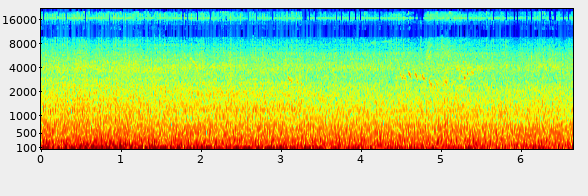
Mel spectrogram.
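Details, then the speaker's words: Heat pump outdoor unit entering defrost cycle: steady low hum easing as the compressor slows, believed to reverse and send warm fluid to clear ice from the fins; normal defrost slowdown. "it's slowing down now. It's quite normal."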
